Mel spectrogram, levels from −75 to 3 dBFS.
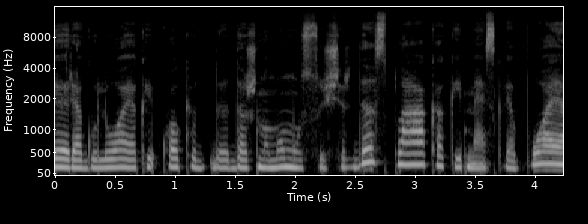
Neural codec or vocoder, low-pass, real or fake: none; 14.4 kHz; real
